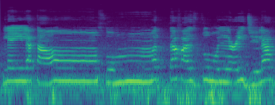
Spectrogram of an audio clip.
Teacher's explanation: وَإِذْ وَعَدْنَا مُوسَىٰ 40، آگے تا کے اوپر 2 زبر ہے یعنی تنوین، ادھر ہم اخفا کریں گے، گلے میں سے آواز نکالیں، اخفا ہو جاتا ہے۔ میم کے اوپر شد ہے، ادھر ہم غنہ کریں گے، ناک میں آواز لے جائیں گے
